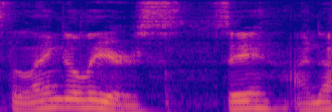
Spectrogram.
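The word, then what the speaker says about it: The Langoliers: last year cuz I didn't know how to pronounce the Langille ears it's the Langille ears see I know how to say it now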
